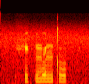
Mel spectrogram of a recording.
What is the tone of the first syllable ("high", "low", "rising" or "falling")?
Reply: low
